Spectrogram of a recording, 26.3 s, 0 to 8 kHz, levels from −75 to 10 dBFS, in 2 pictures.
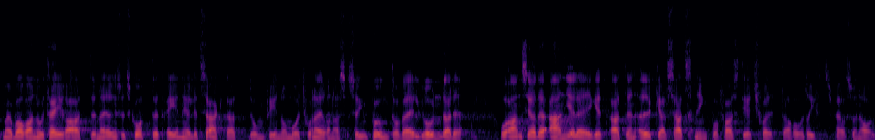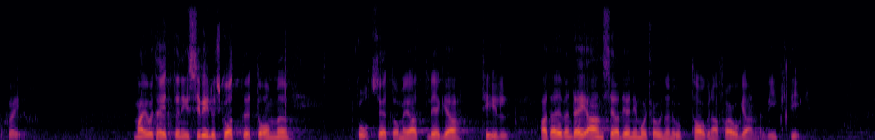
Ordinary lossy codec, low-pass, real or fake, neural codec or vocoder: none; none; real; none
